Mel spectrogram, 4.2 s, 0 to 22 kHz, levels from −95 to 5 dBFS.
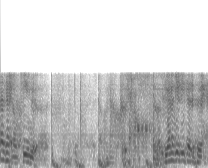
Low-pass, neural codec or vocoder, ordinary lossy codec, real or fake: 3.6 kHz; codec, 16 kHz, 1 kbps, FreqCodec, smaller model; none; fake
